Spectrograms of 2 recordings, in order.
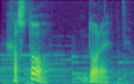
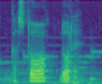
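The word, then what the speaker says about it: Gaston Dorren: Gaston Doren. When I say that way, I can hear my mother speak, so I suppose, yes, that would be the Limburgish pronunciation. Gaston Doren.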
